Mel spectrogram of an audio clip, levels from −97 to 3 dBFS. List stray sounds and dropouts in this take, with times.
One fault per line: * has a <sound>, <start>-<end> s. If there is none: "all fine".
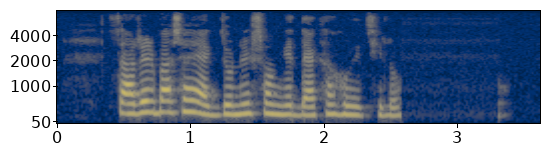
all fine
